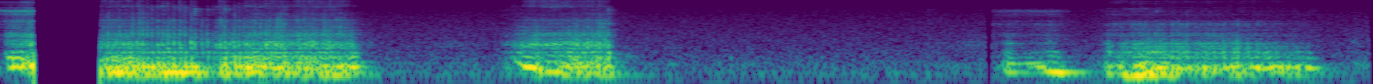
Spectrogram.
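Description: Loud, deep rattling snores on long breaths, several in a row with quiet pauses between; heavy snoring.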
